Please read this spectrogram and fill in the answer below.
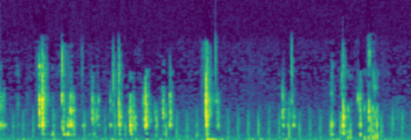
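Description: Faint typing on a computer keyboard: a quick, irregular run of key clicks as a password is entered.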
